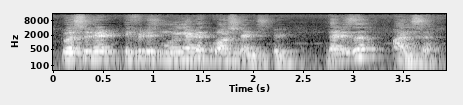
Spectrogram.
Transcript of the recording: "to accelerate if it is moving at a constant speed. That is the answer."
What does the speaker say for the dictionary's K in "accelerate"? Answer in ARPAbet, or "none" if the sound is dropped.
none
